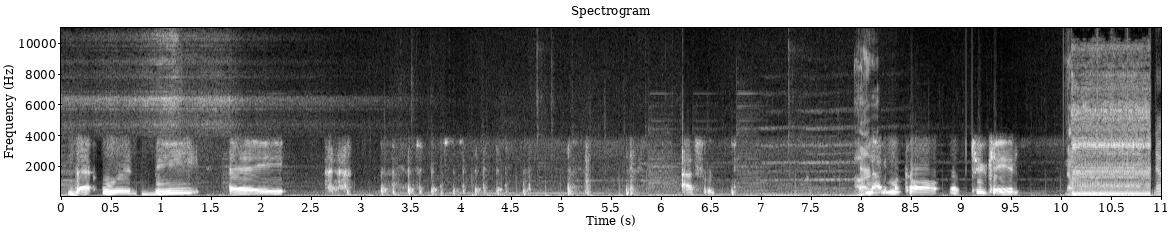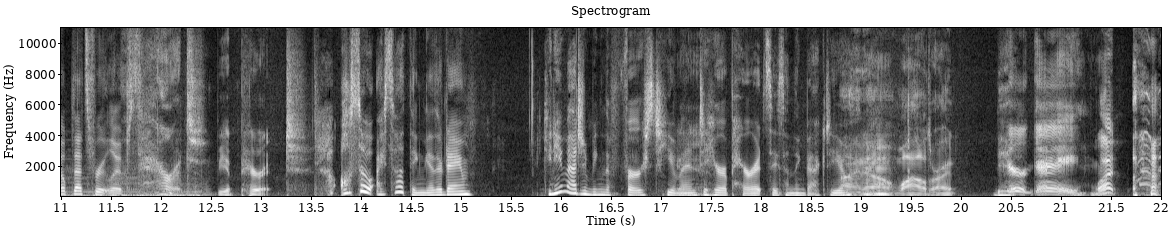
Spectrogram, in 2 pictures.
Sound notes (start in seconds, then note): 10.0 buzzer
